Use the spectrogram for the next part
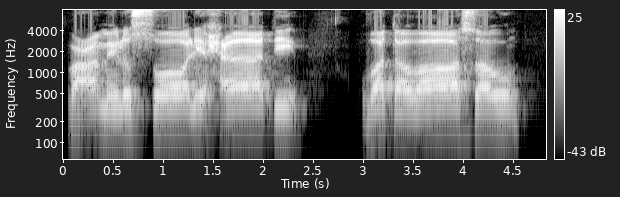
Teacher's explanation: وعاملوا الصالحات وتواصوا، الف مدہ، الف ہمیشہ مدہ ہوتا ہے، الف سے پہلے ہمیشہ زبر ہوتا ہے، الف مدہ کو ایک الف کے برابر کھینچ کر پڑھیں گے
